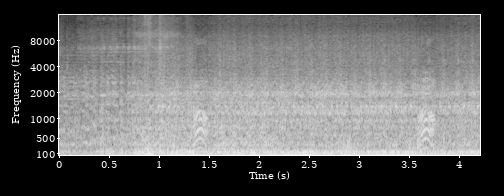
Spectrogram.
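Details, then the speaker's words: Ford L8000 crane truck with what is believed to be a Cat 3208 diesel, not run for four to five years, started on a jump pack: catches within a second and settles into a deep, even idle rumble; starts easily and runs healthy. "that was easy. Okay, I guess you will start."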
